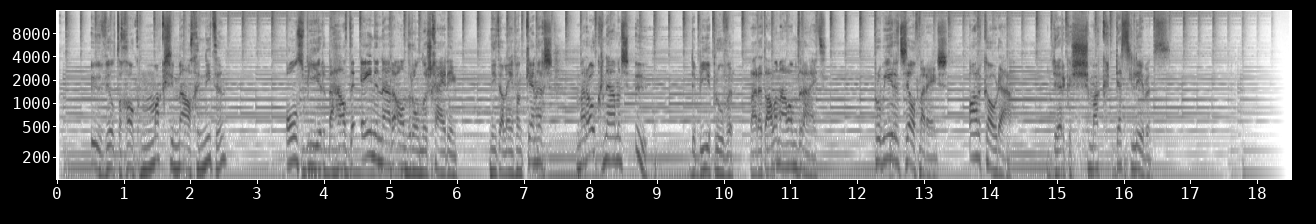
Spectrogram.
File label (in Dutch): Stemdemo Commercial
